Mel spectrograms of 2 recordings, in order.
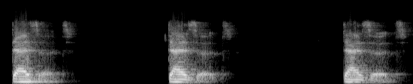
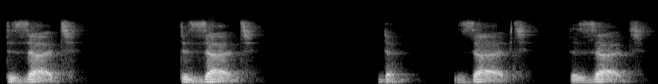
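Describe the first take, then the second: First: "Desert" punched on DEZ, falling away; stress on first syllable. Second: "Dessert" stressed on ZERT, light first syllable; stress on second syllable. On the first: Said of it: "I'm stressing the first syllable". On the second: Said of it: "stress the second syllable out of two". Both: Shown as a demonstration.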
